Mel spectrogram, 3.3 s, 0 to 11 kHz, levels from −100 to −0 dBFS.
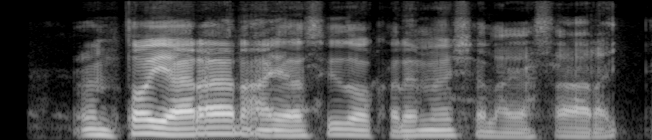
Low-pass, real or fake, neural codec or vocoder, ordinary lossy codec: none; fake; vocoder, 22.05 kHz, 80 mel bands, Vocos; none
